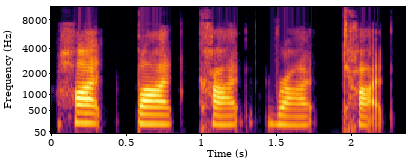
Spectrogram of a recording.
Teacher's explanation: all of these rhyme exactly. There's no difference in the a sound in the middle. So if you're able to say the word hot, then you're able to say these other words just imitating the same vowel sound.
